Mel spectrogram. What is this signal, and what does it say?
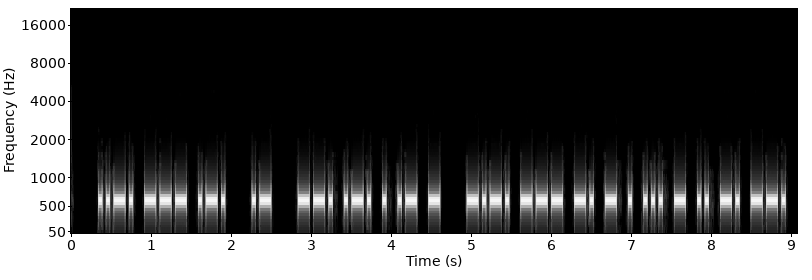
Morse code, heard as a keyed tone, about 25 wpm, 600 Hz. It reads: FOR A GREAT CONTESTING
